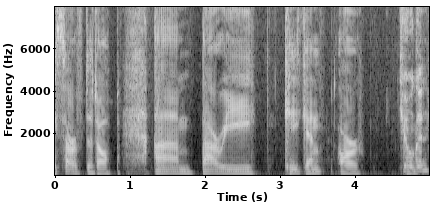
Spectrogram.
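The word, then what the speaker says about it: Keoghan: the men really served it up um Barry Keegan or kogan kogan yes and not pronounce here properly uh elocution coming that's his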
